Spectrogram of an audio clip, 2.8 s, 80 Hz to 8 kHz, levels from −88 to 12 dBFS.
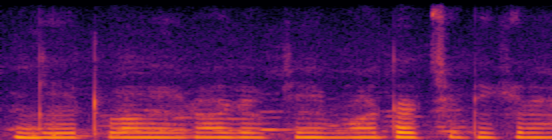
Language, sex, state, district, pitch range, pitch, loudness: Hindi, female, Chhattisgarh, Raipur, 255-260 Hz, 260 Hz, -18 LUFS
